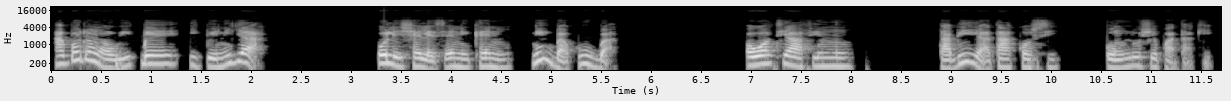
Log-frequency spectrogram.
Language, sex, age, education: Yoruba, male, 15-29, tertiary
